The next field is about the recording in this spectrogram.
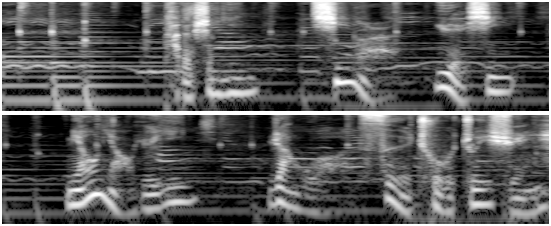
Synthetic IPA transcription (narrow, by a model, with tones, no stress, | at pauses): t̪ʰa˥d̪ə˨ʂɤ˥ŋi˥n | t͡ɕʰi˥nə˞˨˩ | ɥɛ˥˩ɕi˥n | njɑ˧˥ʊnjɑ˨˩ʊy˧˥i˥n | ɻɑ˥˩ŋwɔ˨˩sʰɹ̩˥˧ʈ͡ʂʰu˥˩ʈ͡ʂwe˥ɪɕy˧˥n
